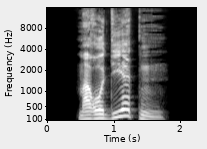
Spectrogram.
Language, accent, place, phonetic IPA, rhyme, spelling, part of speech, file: German, Germany, Berlin, [ˌmaʁoˈdiːɐ̯tn̩], -iːɐ̯tn̩, marodierten, verb, De-marodierten.ogg
- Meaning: inflection of marodieren: 1. first/third-person plural preterite 2. first/third-person plural subjunctive II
